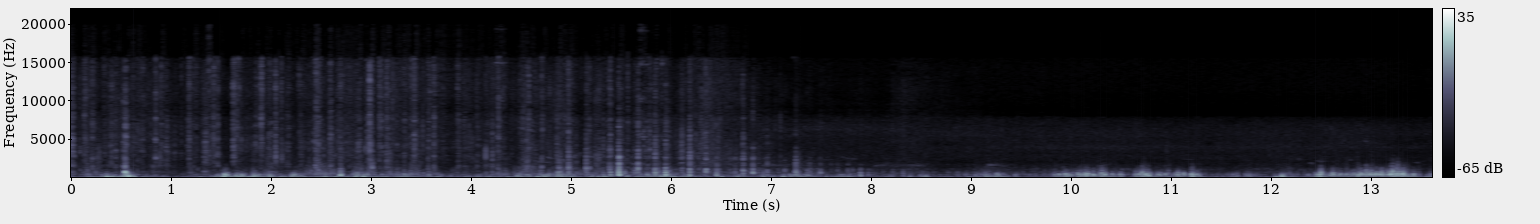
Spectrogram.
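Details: Friesian horses from a herd being led outside, stopping to eat on the way; irregular clip-clop hoofbeats and low thuds throughout, with quieter shuffling and muffled rustling in the second half.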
